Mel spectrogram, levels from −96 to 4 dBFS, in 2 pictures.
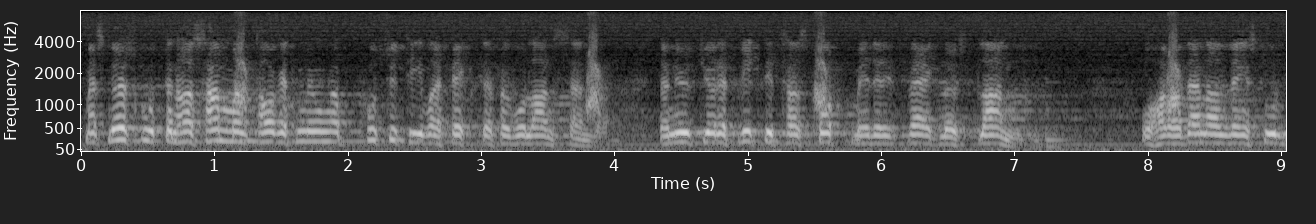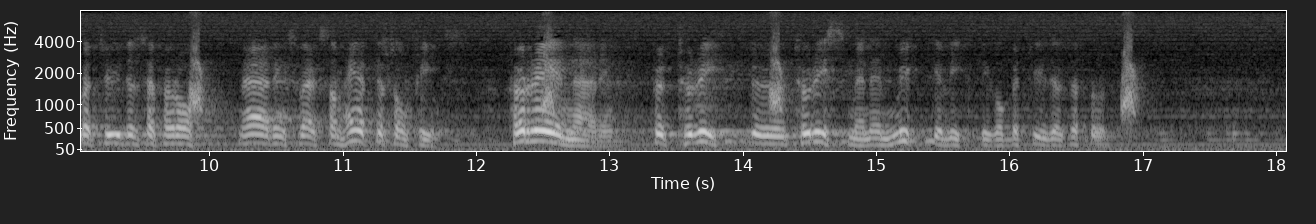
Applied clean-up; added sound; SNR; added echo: none; Dog; 18 dB; reverberation time 2.4 s.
